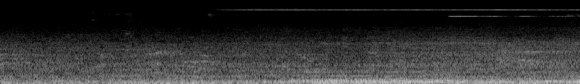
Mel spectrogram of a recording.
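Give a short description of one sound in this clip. A motorbike engine idles close by.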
